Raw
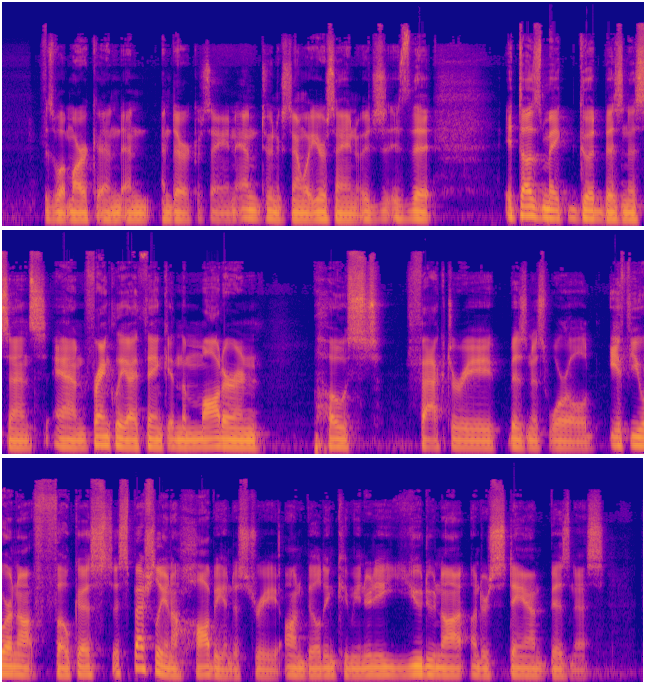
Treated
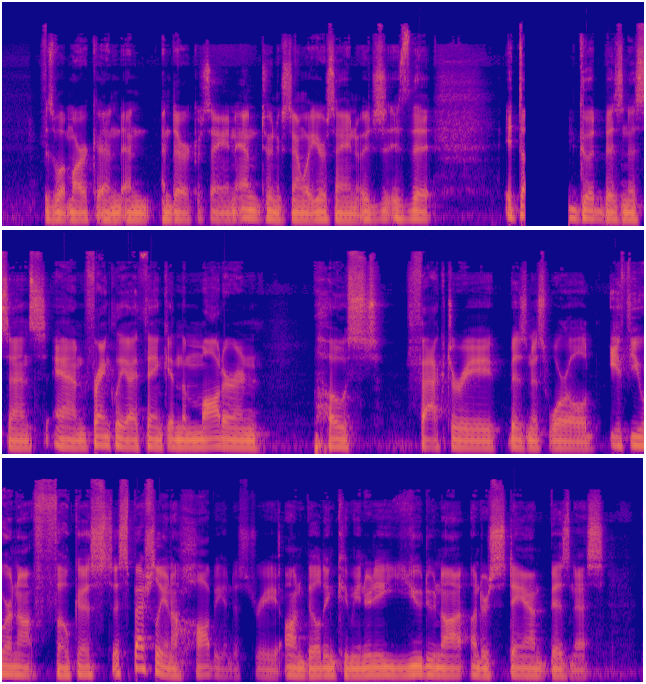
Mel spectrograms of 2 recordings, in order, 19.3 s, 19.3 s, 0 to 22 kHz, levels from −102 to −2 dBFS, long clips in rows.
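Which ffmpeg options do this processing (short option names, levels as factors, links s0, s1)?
-filter_complex "[0:a]asettb=1/sr,asplit=3[s0][s1][s2];[s0]atrim=end=12.404[s3];[s1]atrim=start=12.4:end=13.91,asetpts=PTS-STARTPTS,afade=t=in:d=0.004:c=qsin,afade=t=out:st=1.506:d=0.004:c=qsin,equalizer=f=490:t=o:w=1.6:g=-13[s4];[s2]atrim=start=13.906[s5];[s3][s4]acrossfade=d=0.004:c1=hsin:c2=qsin[s6];[s6][s5]acrossfade=d=0.004:c1=qsin:c2=hsin,asplit=5[s7][s8][s9][s10][s11];[s7]atrim=end=5.23,asetpts=PTS-STARTPTS,afade=t=out:st=5.226:d=0.004:c=hsin[s12];[s8]atrim=start=5.23:end=5.67,asetpts=PTS-STARTPTS,volume=0[s13];[s9]atrim=start=5.67:end=14.93,asetpts=PTS-STARTPTS,afade=t=in:d=0.004:c=hsin,afade=t=out:st=8.93:d=0.33:silence=0.16788[s14];[s10]atrim=start=14.93:end=15.39,asetpts=PTS-STARTPTS,volume=0.168[s15];[s11]atrim=start=15.39,asetpts=PTS-STARTPTS,afade=t=in:d=0.33:silence=0.16788[s16];[s12][s13][s14][s15][s16]concat=n=5:v=0:a=1,acompressor=threshold=0.0316:ratio=6,volume=0.631"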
